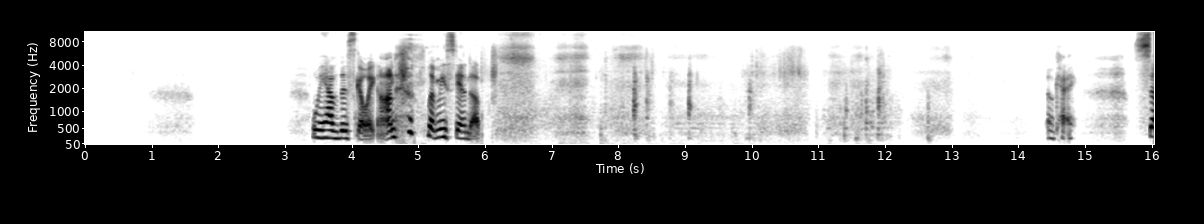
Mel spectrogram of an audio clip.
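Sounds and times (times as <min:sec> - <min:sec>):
fabric rustling: 0:04.5 - 0:13.4.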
